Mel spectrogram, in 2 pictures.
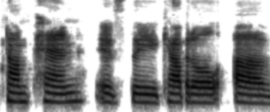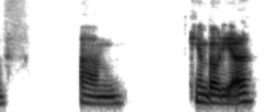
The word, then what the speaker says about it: Phnom Penh: Phnom Fem or Penom Fem or something. I've only ever seen it written. I've never heard it pronounced. So, Jeff, you are correct. Phnom Penh is the capital of Cambodia, and Kuala Lumpur,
